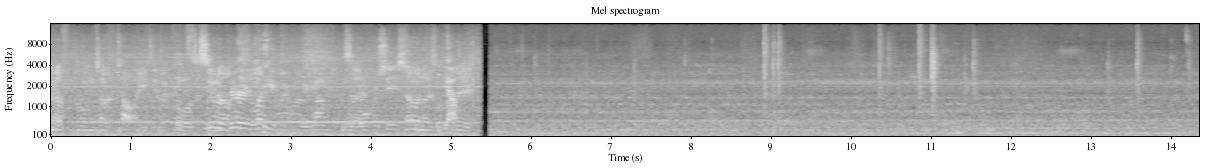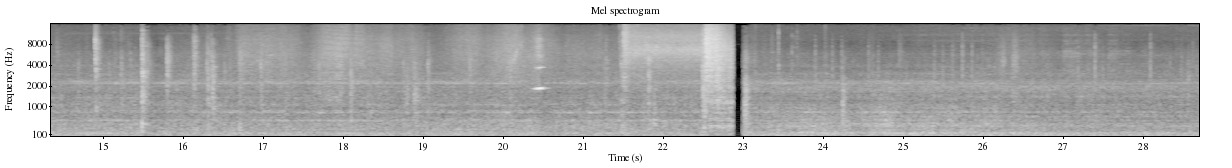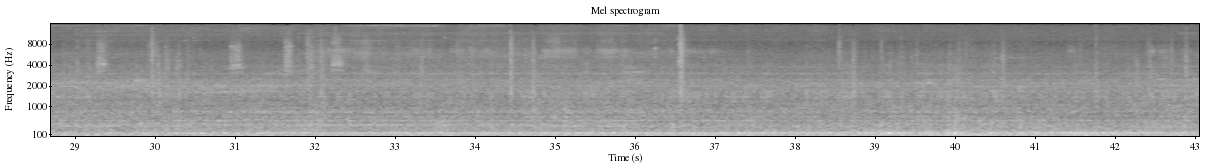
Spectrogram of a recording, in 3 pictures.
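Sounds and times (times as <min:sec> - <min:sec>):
train car rumbling: 0:00.0 - 0:43.0.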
